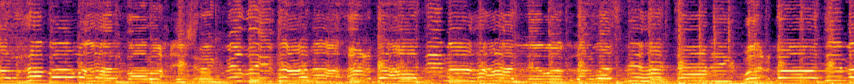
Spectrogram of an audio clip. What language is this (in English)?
Arabic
